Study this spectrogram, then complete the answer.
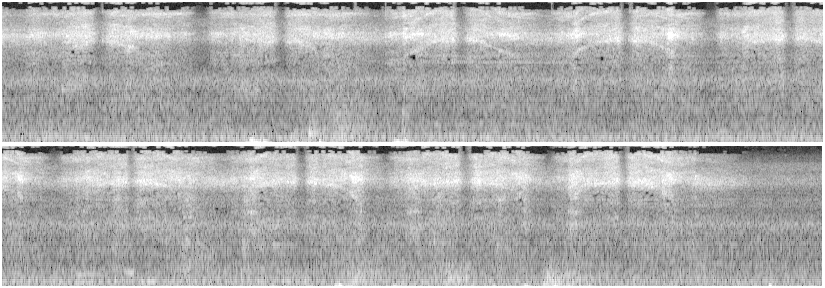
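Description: An old kitchen knife is drawn steadily across a sharpening stone in repeated strokes, a continuous gritty rubbing close up with a few brief knocks, no talking.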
